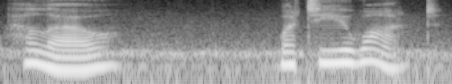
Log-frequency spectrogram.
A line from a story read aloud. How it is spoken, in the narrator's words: Her voice was very calm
